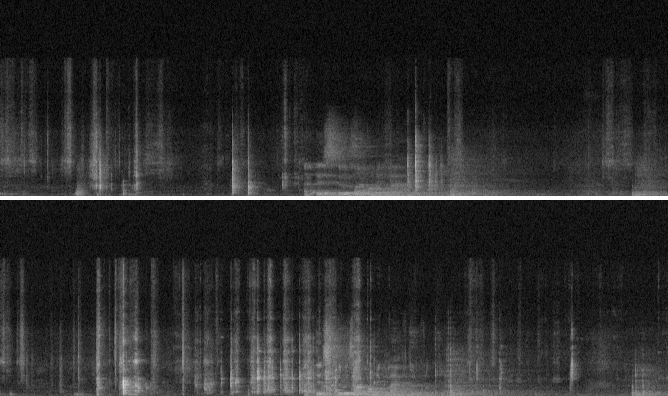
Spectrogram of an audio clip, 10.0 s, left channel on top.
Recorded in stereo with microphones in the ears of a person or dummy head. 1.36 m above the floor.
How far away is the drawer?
About 1.5 m.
